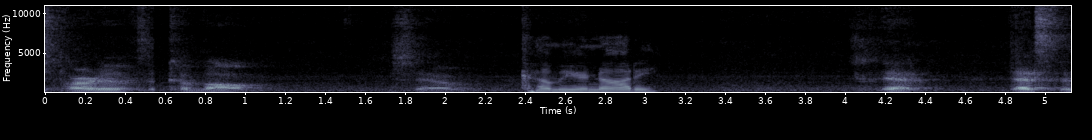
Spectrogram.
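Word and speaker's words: Comirnaty: come here nauy but if you phonetically pronounce it it's come here naughty c o m i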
